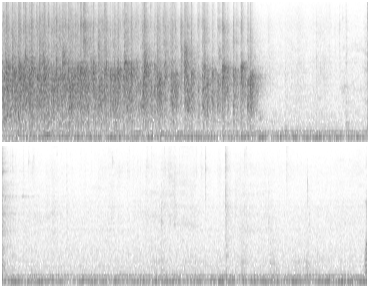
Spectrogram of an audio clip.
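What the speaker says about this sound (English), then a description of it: "Join me in a round of applause." A crowd at a county board meeting applauds loudly for about five seconds, dense clapping that then stops abruptly, leaving a quiet room hum with a few scattered taps.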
